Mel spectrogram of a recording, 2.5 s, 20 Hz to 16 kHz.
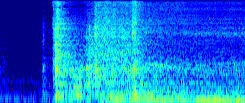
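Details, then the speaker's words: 1975 Pontiac Grand LeMans V8, back on the road after 21 years, after replacing cracked leaking vacuum hoses: short crank, catches, settles into deep steady idle, no vibration or stumble; far better than before. "I that is way better it's not vibrating oh yeah oh thank goodness it wasn't like ignition related or something like that"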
